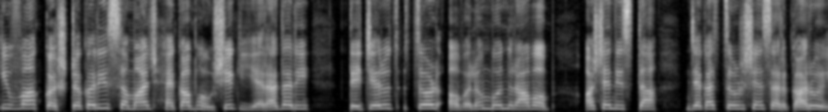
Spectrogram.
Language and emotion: Goan Konkani, neutral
